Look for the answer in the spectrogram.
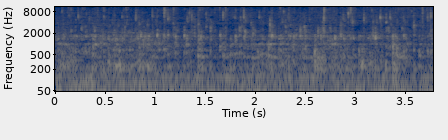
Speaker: I mean, it's just, I mean, you can hear it, right? See, that just doesn't want to, it's just barely trickling out of there.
